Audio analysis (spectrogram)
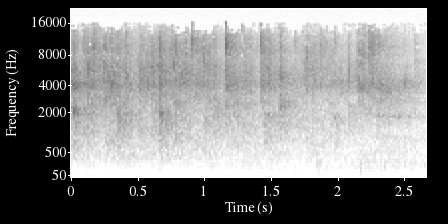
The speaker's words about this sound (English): Church, we're not those people who quit. And you can clap. There you go.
